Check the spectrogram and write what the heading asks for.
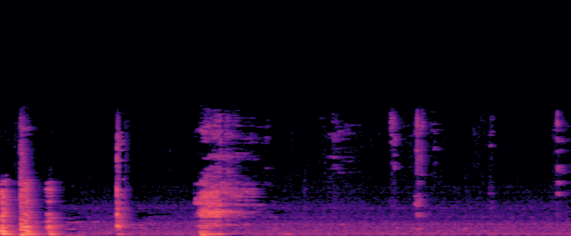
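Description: Hockey trading cards being handled on a table: a few sharp clicks as cards are tapped and set down, and a brief papery rustle about two seconds in, then a couple of faint clicks near the end.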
